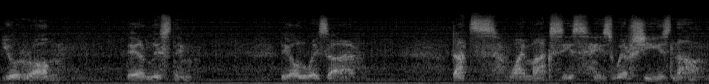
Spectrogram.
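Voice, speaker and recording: A man's voice: low-pitched, level tone, slow, background noise. A man playing a wary, grim secret informant in a video game, speaking in a terse, guarded, ominous way. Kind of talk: video game spy drama acting.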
